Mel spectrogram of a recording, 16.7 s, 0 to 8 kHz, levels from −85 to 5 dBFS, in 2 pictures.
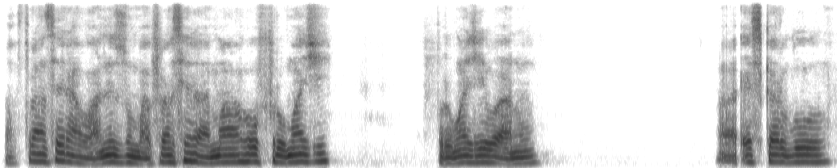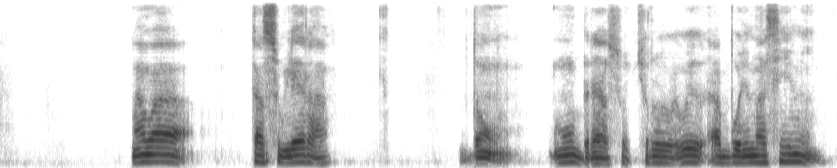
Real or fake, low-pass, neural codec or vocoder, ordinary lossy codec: fake; 7.2 kHz; codec, 16 kHz, 8 kbps, FreqCodec, smaller model; none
